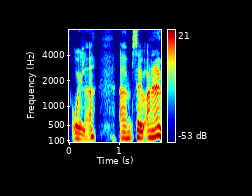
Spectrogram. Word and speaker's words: Euler: There's a There's um Euler was how I thought his name was pronounced, but apparently it's Euler.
